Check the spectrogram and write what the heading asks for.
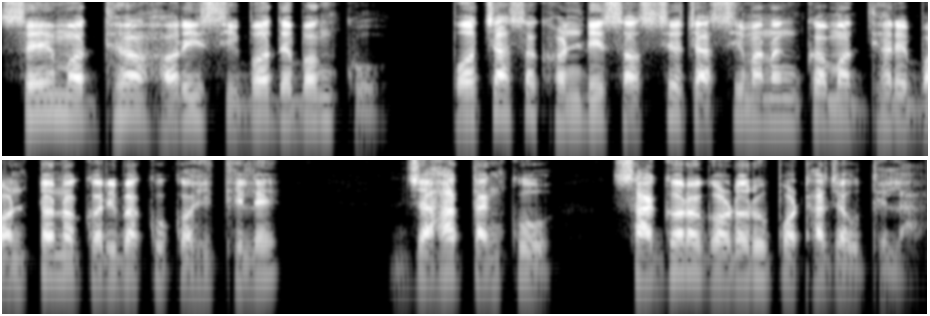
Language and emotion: Odia, neutral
